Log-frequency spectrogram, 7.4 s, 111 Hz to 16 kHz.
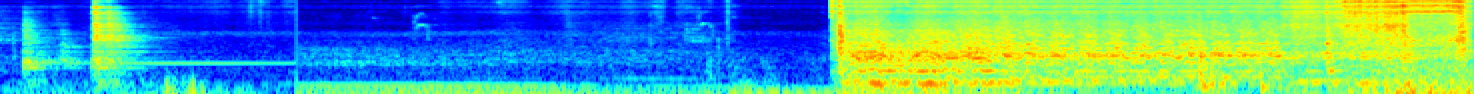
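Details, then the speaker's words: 1970s–80s Dodge W300 Power Wagon (described as 1980) after sitting for years, supply line pulled: clanks then a steady starter grind that never fires; no fuel reaching the engine, fuel filter bubbling, sucking air from the tank. "All right, so we're definitely not getting no fuel. It's bubbling in the fuel filter down there on the bottom, so it must be just sucking up air from the tank."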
